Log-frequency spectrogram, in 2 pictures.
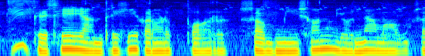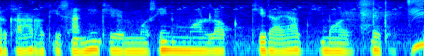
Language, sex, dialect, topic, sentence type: Chhattisgarhi, male, Eastern, agriculture, statement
